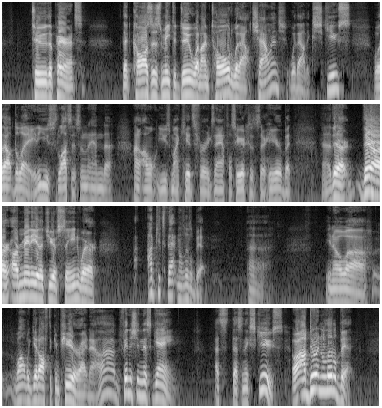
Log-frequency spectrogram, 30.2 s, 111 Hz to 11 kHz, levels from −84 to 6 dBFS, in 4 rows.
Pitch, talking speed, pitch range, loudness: 120 Hz, 175 wpm, 100-145 Hz, -12 LUFS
